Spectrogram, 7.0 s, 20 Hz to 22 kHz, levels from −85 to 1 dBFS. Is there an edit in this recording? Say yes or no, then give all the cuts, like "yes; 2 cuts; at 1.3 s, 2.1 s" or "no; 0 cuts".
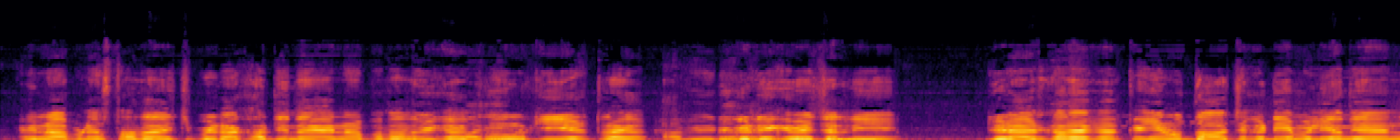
no; 0 cuts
